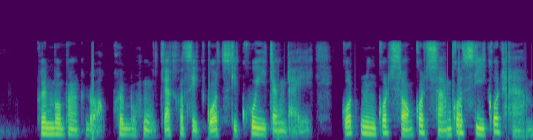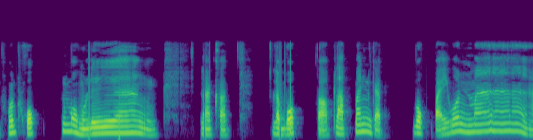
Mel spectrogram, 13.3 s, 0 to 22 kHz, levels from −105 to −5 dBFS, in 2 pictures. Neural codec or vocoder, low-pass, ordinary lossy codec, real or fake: none; 7.2 kHz; none; real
